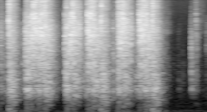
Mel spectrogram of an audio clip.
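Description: A fast run of loud clacks, about five or six a second, from a plastic Nerf blaster being worked, stopping shortly before the end.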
